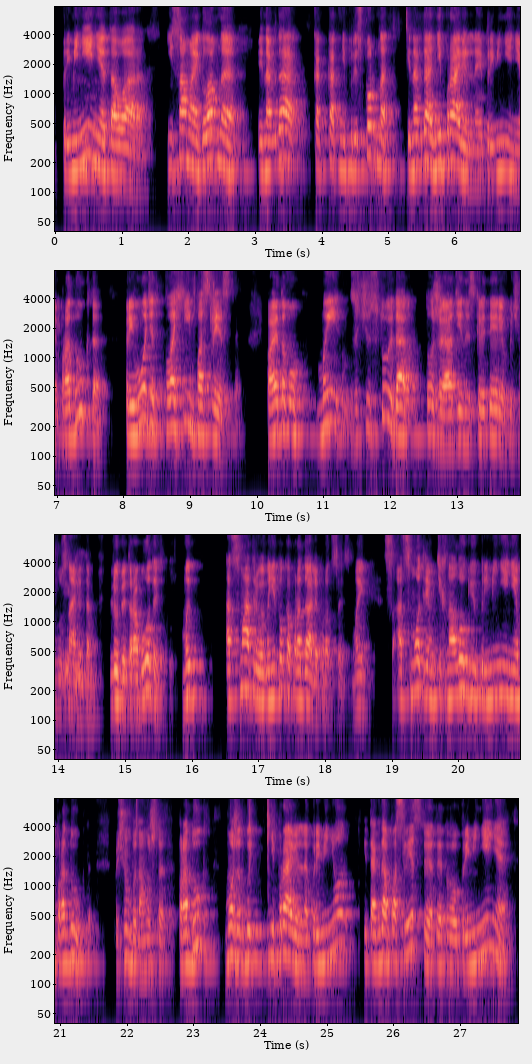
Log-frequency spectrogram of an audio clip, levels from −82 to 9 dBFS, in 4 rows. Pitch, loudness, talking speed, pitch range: 170 Hz, -20 LUFS, 125 wpm, 155-185 Hz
